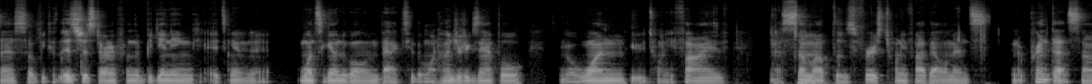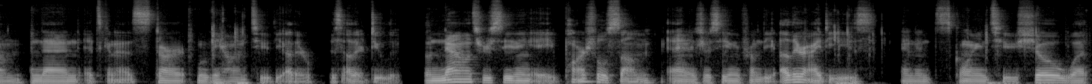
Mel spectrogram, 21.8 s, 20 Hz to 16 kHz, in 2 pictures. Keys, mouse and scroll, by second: 7.6 typing, 9.8 typing, 13.0-13.7 typing, 19.3 typing, 21.6 typing.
